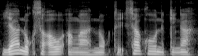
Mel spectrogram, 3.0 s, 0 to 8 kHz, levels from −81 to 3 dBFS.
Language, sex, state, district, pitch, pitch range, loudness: Garo, male, Meghalaya, North Garo Hills, 115 Hz, 110-130 Hz, -20 LUFS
